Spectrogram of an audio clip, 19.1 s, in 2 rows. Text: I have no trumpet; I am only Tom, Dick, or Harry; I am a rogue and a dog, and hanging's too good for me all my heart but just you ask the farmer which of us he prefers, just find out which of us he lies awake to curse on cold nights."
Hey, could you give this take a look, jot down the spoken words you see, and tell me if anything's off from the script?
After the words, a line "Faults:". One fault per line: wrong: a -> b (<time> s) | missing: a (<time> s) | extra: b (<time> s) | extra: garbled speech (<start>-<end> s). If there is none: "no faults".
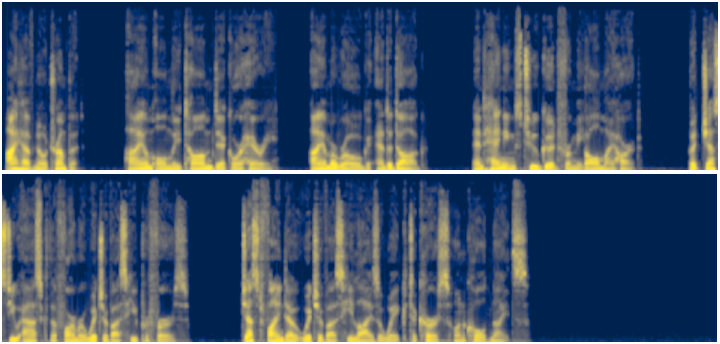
I have no trumpet; I am only Tom, Dick, or Harry; I am a rogue and a dog, and hanging's too good for me all my heart but just you ask the farmer which of us he prefers, just find out which of us he lies awake to curse on cold nights."
Faults:
no faults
